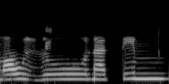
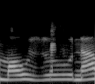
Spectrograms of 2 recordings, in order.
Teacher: गोल ता को हमने हा साकिना में बदल दिया, तो फिर इसके बाद फिर हमें गुन्ना की जरूरत नहीं पड़ेगी। ठीक है, फिर इसको मुंह ही पढ़ा जाएगा, मतलब पेश पढ़ी जाएगी, शद जो है इसका वो इग्नोर कर दिया जाएगा।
